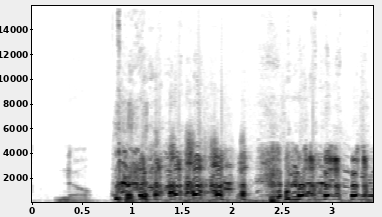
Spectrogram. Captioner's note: laughter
